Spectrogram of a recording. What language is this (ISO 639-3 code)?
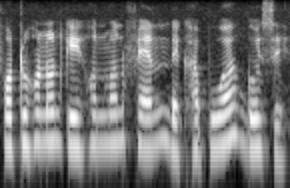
asm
